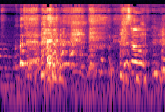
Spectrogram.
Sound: laughter

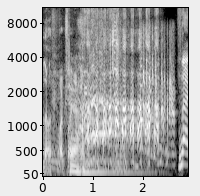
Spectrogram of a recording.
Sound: hahahaha

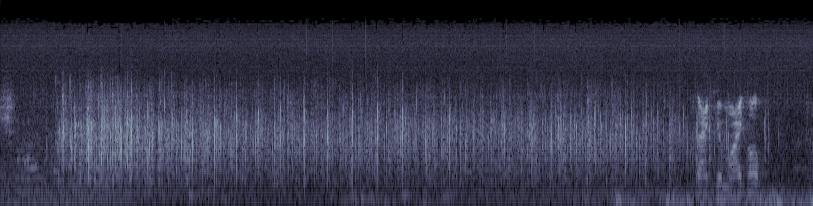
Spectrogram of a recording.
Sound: applause

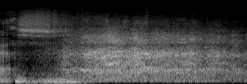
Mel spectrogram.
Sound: audience laughing

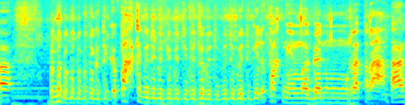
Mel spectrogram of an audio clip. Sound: mimicking double pedal beat pattern

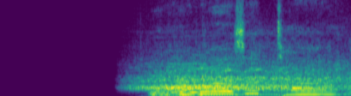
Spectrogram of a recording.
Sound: audience cheering

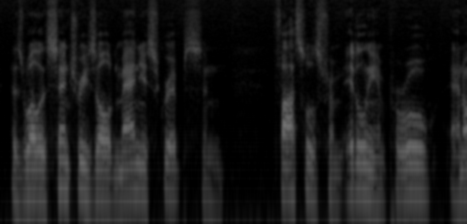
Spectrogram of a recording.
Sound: none

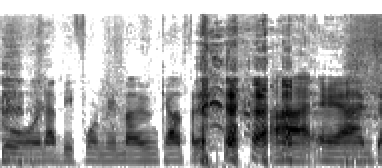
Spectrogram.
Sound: both laugh

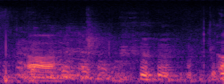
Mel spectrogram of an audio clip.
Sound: laughter

